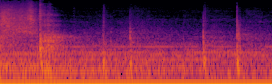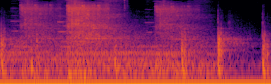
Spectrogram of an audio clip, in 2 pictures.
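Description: Quick footsteps tap on a hard metal floor.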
